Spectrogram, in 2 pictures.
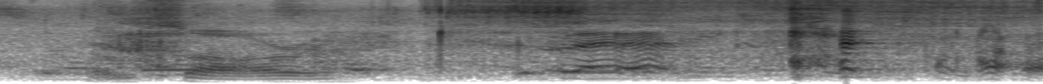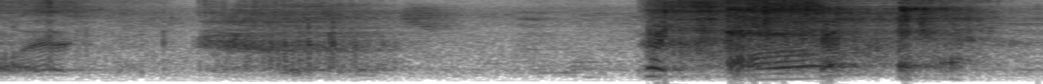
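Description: An adult woman coughs in several short, harsh bursts, with voiced sounds and strained breathing between them.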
